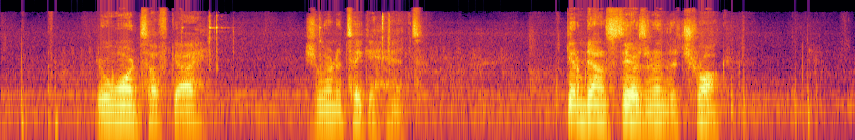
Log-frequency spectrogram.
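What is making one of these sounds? A man speaks menacingly, in a low voice, close by.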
